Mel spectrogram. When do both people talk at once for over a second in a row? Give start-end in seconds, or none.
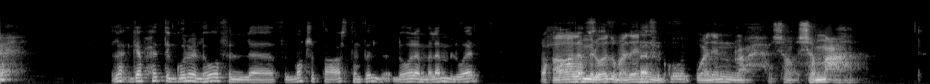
5.5-6.9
